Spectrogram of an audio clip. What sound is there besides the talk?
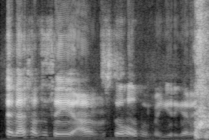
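sneeze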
